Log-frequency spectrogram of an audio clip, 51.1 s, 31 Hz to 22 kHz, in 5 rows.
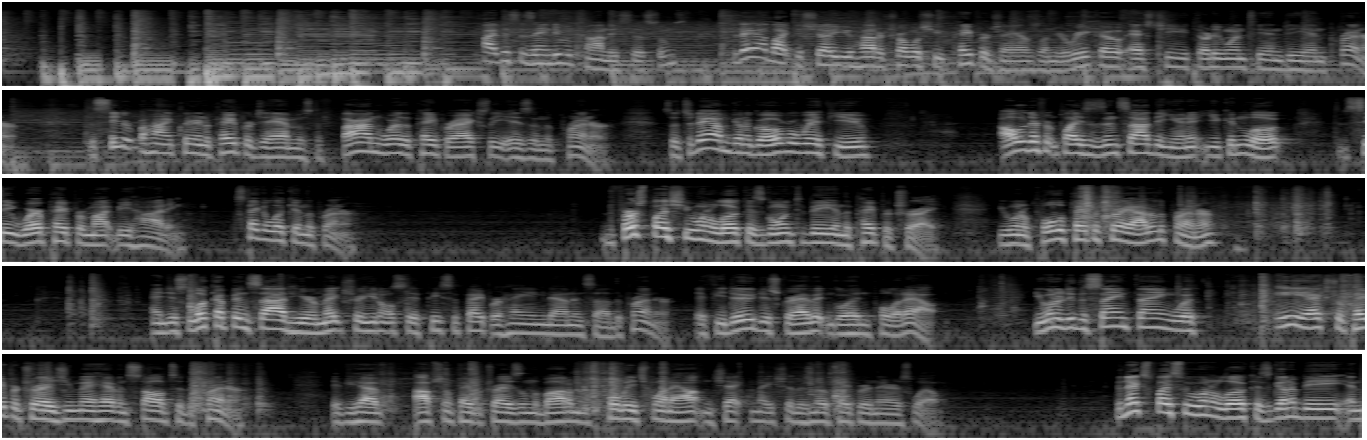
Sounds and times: Speech: 3.6 - 10.3, 10.9 - 16.8, 17.7 - 23.2, 25.0 - 29.6, 31.8 - 37.7, 38.4 - 42.8, 43.4 - 48.0, 49.2 - 51.0.

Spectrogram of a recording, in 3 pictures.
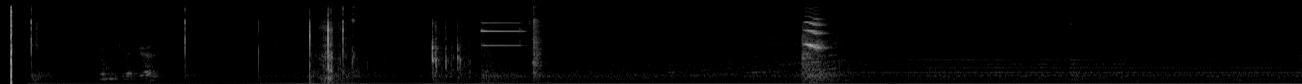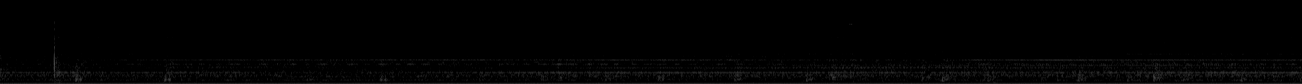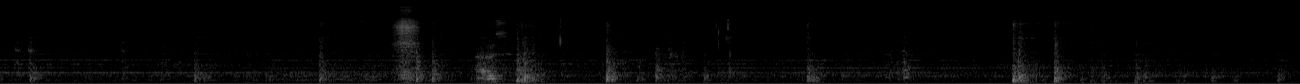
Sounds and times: Speech: 1.0 - 1.7, 30.8 - 31.3.

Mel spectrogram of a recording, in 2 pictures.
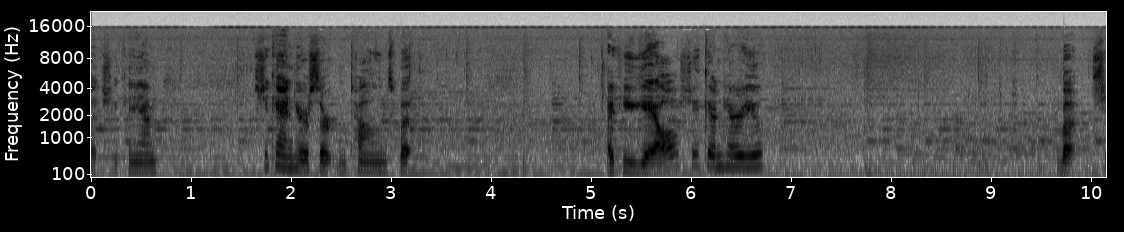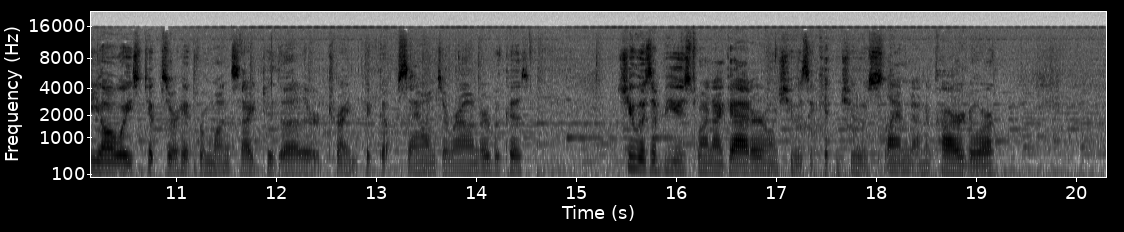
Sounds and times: Speech: 0.0 - 0.7, 1.7 - 3.2, 5.2 - 6.8, 9.7 - 14.5, 15.4 - 19.2
Music: 0.0 - 20.3.

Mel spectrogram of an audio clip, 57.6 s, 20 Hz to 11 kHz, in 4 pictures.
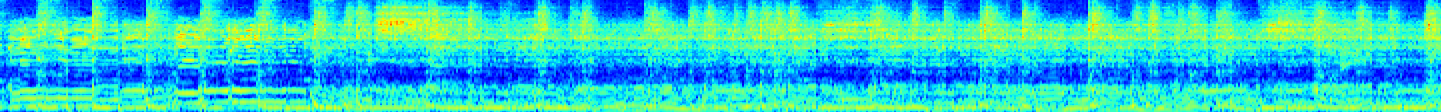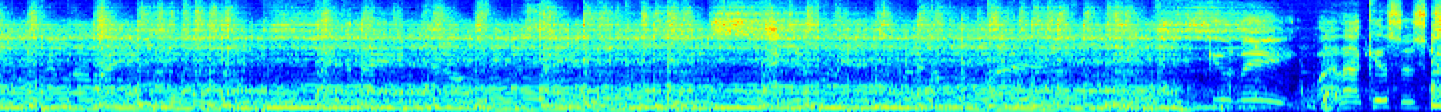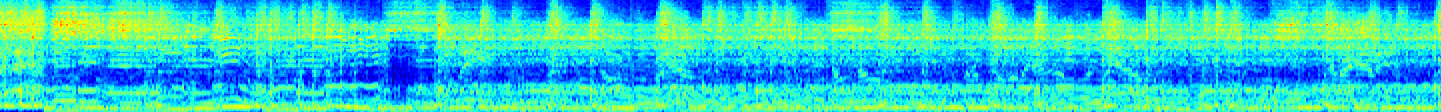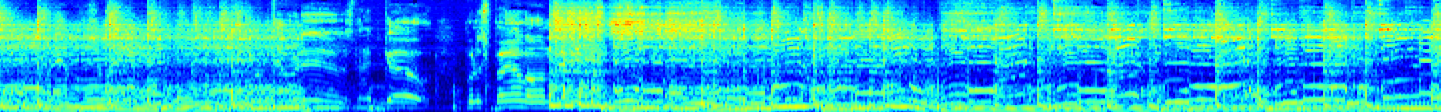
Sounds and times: Blues: 0.0 - 57.6
Rhythm and blues: 0.0 - 57.6.

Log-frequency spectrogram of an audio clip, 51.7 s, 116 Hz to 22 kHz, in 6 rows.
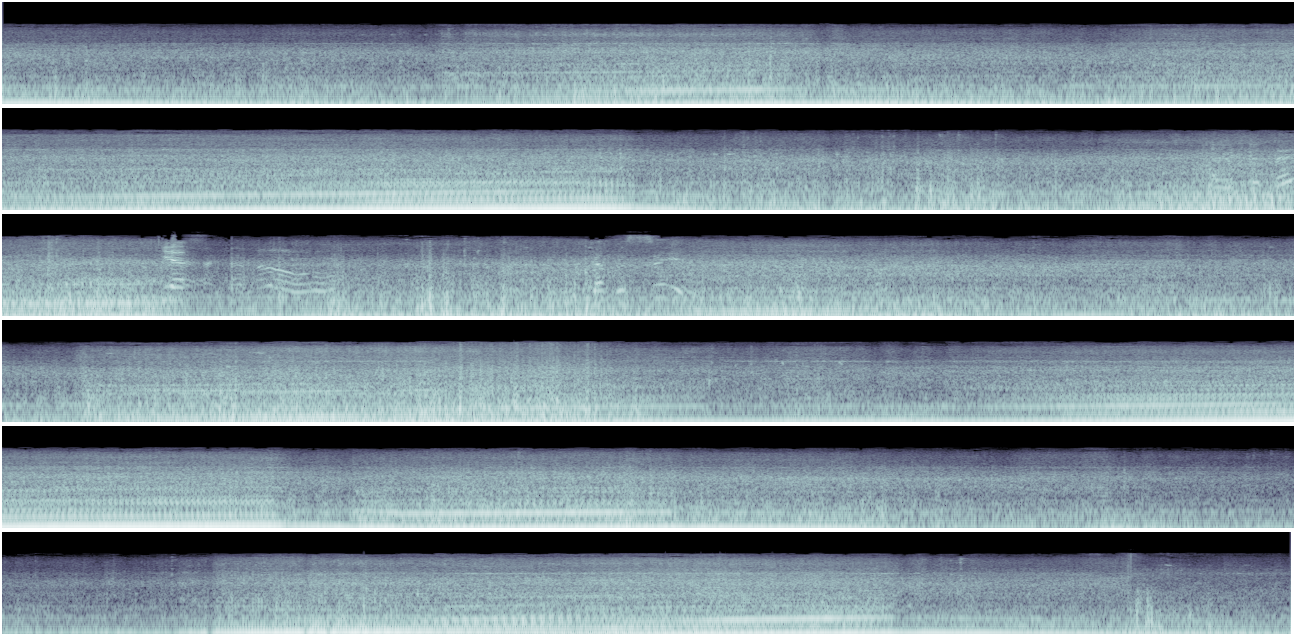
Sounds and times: Car: 0.0 - 51.6.

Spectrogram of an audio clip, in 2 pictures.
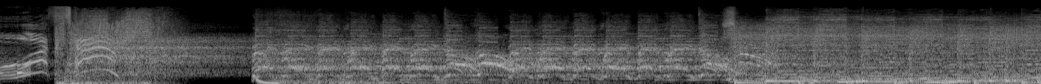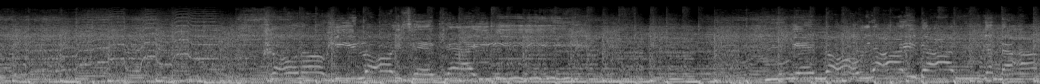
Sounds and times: Music: 2.4 - 20.8.

